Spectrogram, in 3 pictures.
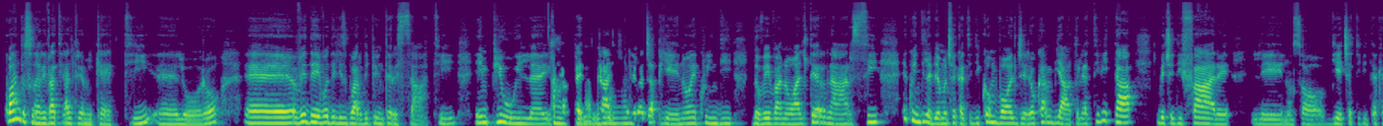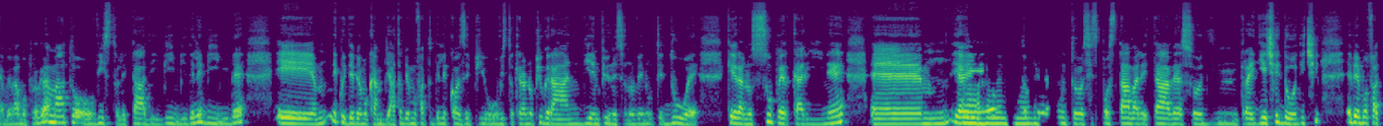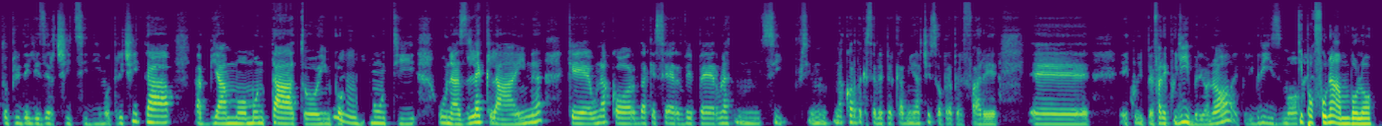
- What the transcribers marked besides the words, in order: drawn out: "ehm"; distorted speech; static; other background noise; "cercati" said as "cecati"; "coinvolgere" said as "convolgere"; "quindi" said as "quiddi"; drawn out: "ehm"; drawn out: "ehm"
- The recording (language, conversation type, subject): Italian, podcast, Raccontami di una volta in cui il piano A è saltato e hai dovuto improvvisare.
